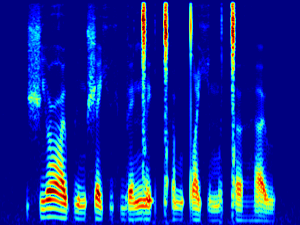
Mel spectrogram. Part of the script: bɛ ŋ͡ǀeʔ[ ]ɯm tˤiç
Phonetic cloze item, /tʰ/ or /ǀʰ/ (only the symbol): ǀʰ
